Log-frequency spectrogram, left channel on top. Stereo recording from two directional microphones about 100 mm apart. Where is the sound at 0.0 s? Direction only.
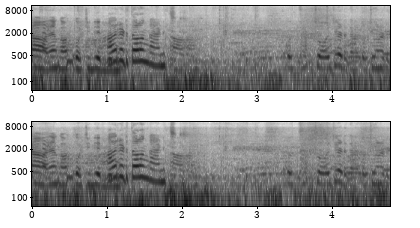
30° left (ahead or behind).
